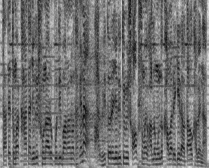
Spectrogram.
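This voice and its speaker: A woman's voice: sits high, fairly even intonation, very fast, over music, lightly acted. A woman voicing a blunt, cynical male friend who preaches and teases in comic cartoon dialogue. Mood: mocking, preachy. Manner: rambling, preachy, teasing.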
